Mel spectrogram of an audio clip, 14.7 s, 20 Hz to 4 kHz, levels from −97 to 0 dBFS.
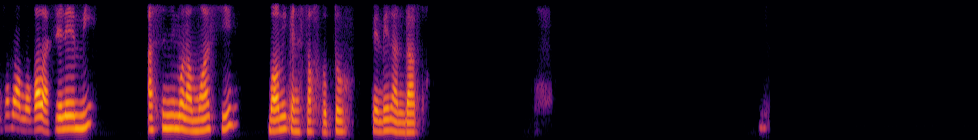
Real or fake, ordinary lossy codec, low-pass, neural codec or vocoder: fake; AAC, 32 kbps; 3.6 kHz; codec, 16 kHz in and 24 kHz out, 0.9 kbps, LongCat-Audio-Codec, four codebook decoder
